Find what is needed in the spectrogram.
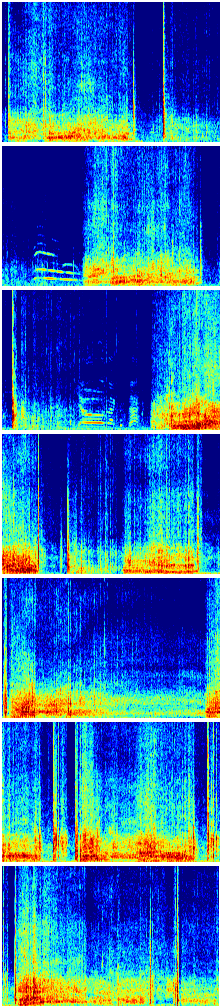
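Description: Skateboard wheels rolling over concrete and asphalt in several separate runs, broken by sharp clacks of the board popping and landing.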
